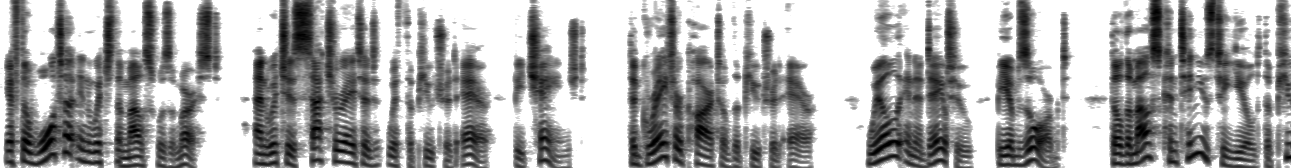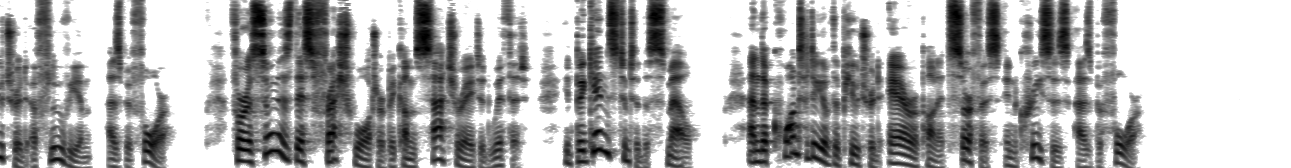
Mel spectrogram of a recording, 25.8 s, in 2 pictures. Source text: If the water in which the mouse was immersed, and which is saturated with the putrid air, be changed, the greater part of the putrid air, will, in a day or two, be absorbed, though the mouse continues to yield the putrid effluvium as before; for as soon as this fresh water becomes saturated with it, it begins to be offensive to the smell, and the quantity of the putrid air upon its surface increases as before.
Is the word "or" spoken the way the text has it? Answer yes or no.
no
